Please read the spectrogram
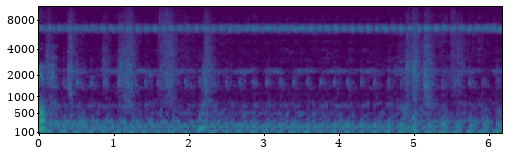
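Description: A cricket's steady high trill, with a few faint clicks and knocks.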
